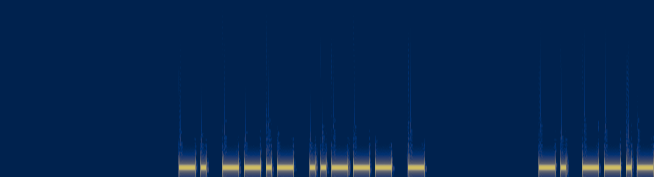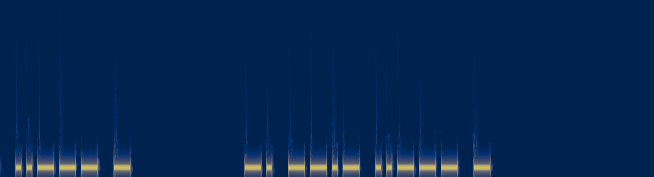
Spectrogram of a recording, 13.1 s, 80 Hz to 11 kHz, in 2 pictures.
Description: Morse code, heard as a keyed tone, about 22 wpm, 700 Hz. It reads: NQ2T NQ2T NQ2T
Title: USA Call Signs - 4 Characters - Repeated 3x - 22wpm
